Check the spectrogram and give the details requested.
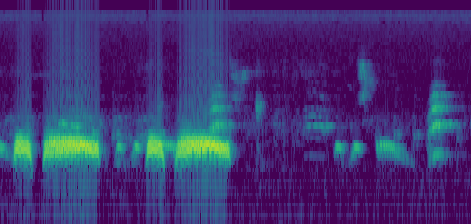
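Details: Spotted dove used as a lure bird, cooing in a full patterned series: a clipped note, then two long, loud, hollow coos, trailing into soft broken notes and a brief higher chirp.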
